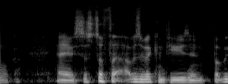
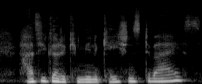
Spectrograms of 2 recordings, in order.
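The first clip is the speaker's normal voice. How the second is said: really bad, badly botched fake American accent; 4 semitones higher than usual. Retelling what a girl at the desks asked them, in a really bad American accent. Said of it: "they all use this really bad American accent".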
